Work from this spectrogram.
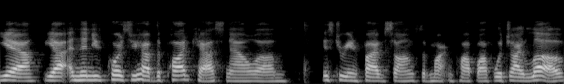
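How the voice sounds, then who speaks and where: At a moderate pace, a woman with a plain, everyday voice speaks at a fairly low pitch with fairly even intonation. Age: 50s. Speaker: podcast host. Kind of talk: casual interview chat. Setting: online call.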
